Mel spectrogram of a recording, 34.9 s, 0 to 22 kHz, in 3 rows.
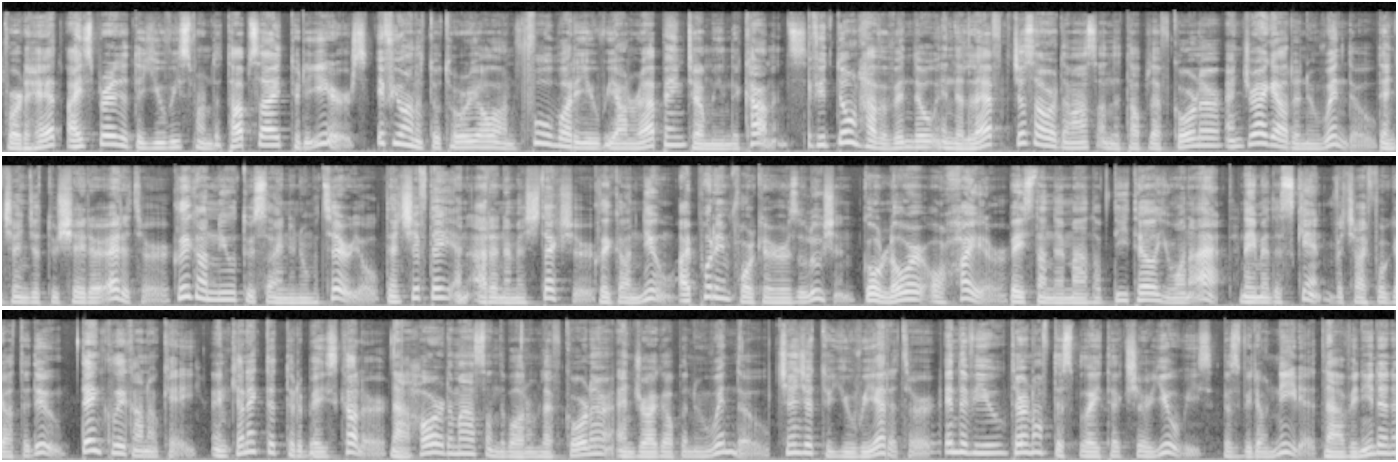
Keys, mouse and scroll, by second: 0.3 ctrl+shift+click, 0.9 u, 1.2 middle click, 2.1 u, 2.5 middle click, 3.0 scroll down 1, 6.6 click, 7.1-7.7 middle drag, 7.7-10.1 scroll up 1, 10.1-12.9 drag, 12.9 n, 13.6-14.3 drag.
